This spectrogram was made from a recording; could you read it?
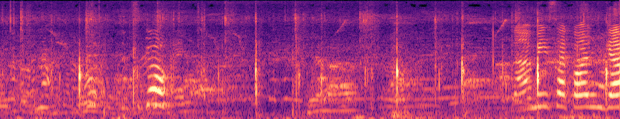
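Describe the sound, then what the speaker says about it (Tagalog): Horse hooves clip-clop along a roadside beside a slope in a rural barangay, a steady walking rhythm of close, fairly soft hoofbeats mixed with people talking throughout. "Ang pangalan sa among kabayo, Bumske."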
